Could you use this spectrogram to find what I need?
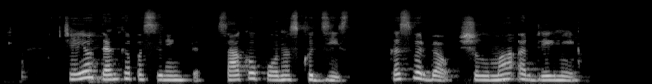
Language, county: Lithuanian, Marijampolė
